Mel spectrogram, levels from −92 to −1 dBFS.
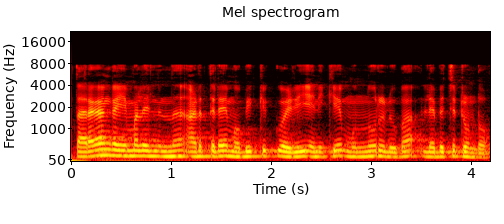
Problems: none marked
